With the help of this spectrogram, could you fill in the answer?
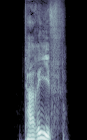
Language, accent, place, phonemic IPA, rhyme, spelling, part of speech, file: German, Germany, Berlin, /taˈʁiːf/, -iːf, Tarif, noun, De-Tarif.ogg
- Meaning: 1. fee, price, rate 2. tariff, plan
